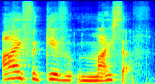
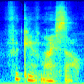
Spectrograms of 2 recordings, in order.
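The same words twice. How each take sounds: First: Slow, kind and sincere; tender, slow self-forgiveness; with compassion. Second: Soft whispered words to yourself; hushed whisper of self-forgiveness. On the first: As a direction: say it gently and mean it. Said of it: "really with compassion, with kindness". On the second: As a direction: whisper it as if only in your head. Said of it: "Say it in your head". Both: Shown as a demonstration.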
